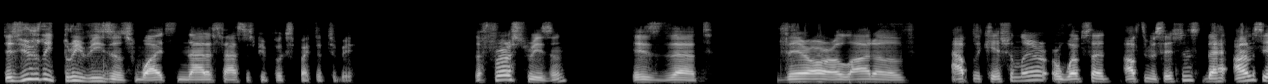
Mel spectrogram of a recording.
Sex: male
